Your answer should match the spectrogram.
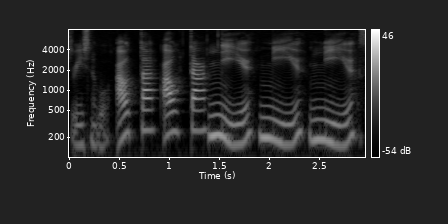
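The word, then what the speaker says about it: átta: Auta. Auta. Sounds like Otto. Auta. That's all right. I'm not saying I'd necessarily go yet automatically, but it sounds reasonable. Auta.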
